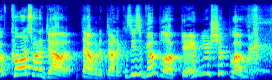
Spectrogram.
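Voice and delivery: poor put-on Australian accent. Retelling what someone across the room said about dal and gabe, subpar australian accent. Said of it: "your Australian accent is like subpar".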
